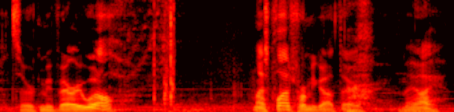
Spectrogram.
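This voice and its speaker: A man's voice: medium pitch, big pitch swings, a little slow, faint music behind. A man playing a guarded, battle-hardened syndicate operative in an audio roleplay, speaking in a dry, clipped, matter-of-fact way. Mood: dry, confident. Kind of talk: dramatic audio roleplay acting.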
